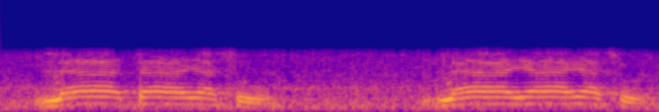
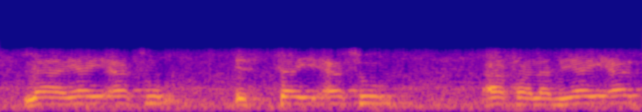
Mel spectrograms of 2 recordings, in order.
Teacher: وقرأ الباقون لا ييأسوا بتقديم الياء ساكنة على الهمزة وإبقاء الهمزة محققة · Shown in: second take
